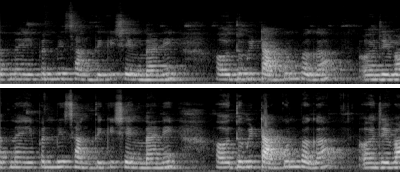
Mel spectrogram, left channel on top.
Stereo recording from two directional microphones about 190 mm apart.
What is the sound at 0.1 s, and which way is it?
A woman's voice, 20° right (ahead or behind).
